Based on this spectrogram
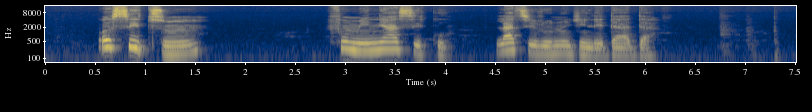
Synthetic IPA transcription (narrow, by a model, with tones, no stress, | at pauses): o˦si˦˨tũ˨˦ | fũ˦mĩ˧nĩ˦a˦˨si˨ko˨ | la˦ti˧ɾo˧nũ˦d͡ʒĩ˧˨lɛ˨da˨˧da˧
